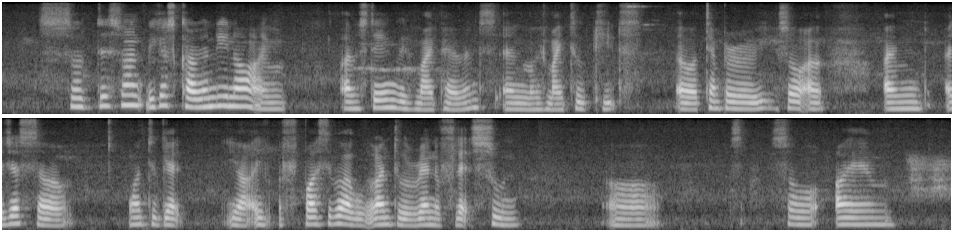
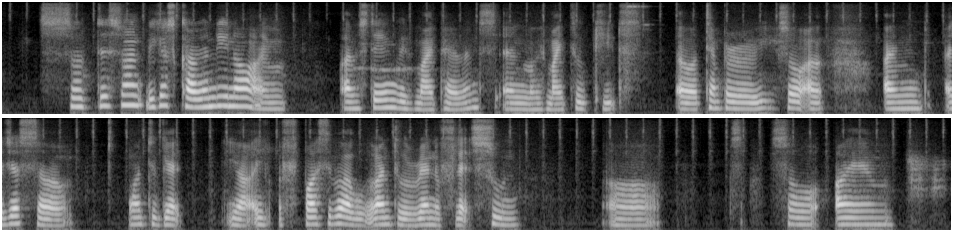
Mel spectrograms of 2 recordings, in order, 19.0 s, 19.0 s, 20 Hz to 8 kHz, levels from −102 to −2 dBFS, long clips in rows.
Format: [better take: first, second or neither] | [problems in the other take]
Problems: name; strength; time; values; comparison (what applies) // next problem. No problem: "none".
first | noise reduction (neural mask model RNNoise)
